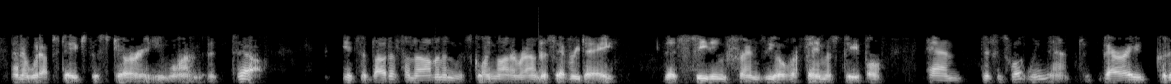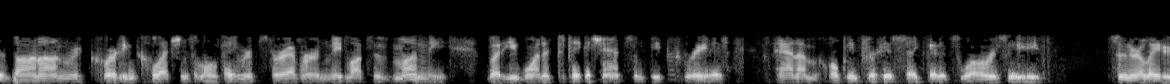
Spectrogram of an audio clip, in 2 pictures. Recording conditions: phone line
